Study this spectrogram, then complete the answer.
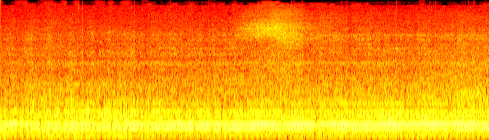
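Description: A motorbike runs with the exhaust baffle removed, giving a loud, steady droning engine note with a strong low hum, constant and unbroken, with no voices.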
